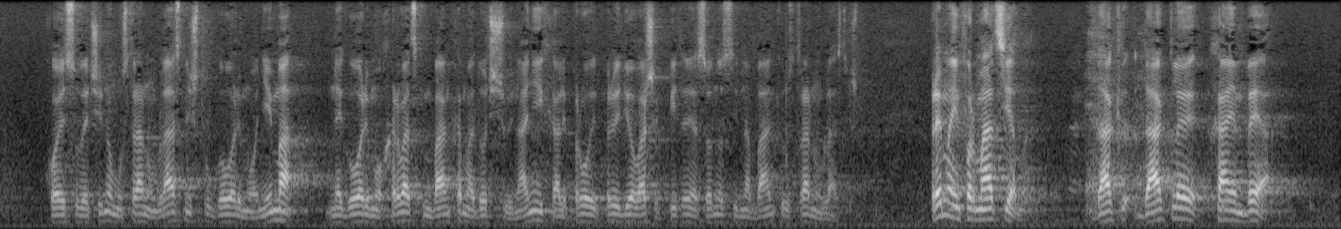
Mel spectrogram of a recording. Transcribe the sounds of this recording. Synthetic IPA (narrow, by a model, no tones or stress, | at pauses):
ko̞je̞suʋe̞t͡ɕino̞must̪ɾaːno̞mʋlˠaːsniʃt̪ʋuɡo̞ʋo̞ɾimoːɲimane̞ɡo̞ʋo̞ɾimoːxr̩ʋaːt̪skimbaːŋkamad̪o̞ːt͡ɕi̥t͡ʃuinaɲiːxalipr̩ʋopr̩ʋid̪io̞ʋaʃe̞ɡ̚piːt̪aɲaseo̞d̪no̞sinabaːŋkeust̪ɾaːnomʋlˠa̰ːsniʃt̪u | pɾe̞mainfo̞ɾmaːt̪sijama̰ | d̪akd̪aːkle̞xaembea̰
